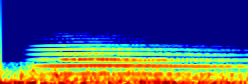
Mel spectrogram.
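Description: A single long whale call, rising slightly and then held, over a low, steady underwater rumble. It is a sound effect in a logo sting.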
